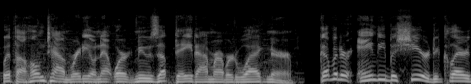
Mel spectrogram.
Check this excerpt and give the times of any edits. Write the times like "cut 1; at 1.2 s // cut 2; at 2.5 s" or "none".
cut 1; at 3.0 s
